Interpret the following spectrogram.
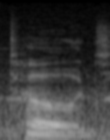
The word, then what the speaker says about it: toad: the our view community they call them toads like a frog but as towd is how you would normally spell it think they will call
